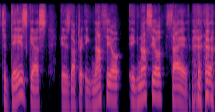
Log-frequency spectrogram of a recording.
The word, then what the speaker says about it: Sáez: Ignacio Sáez, which is the Spanish attempt at pronunciation of his name.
